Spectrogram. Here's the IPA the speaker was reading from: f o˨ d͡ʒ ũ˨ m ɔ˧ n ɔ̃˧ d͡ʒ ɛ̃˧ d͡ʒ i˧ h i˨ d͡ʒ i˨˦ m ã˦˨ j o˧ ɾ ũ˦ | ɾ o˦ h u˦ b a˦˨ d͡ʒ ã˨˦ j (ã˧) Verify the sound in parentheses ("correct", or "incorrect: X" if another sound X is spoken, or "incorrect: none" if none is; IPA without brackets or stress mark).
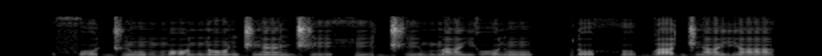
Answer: incorrect: ã˦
